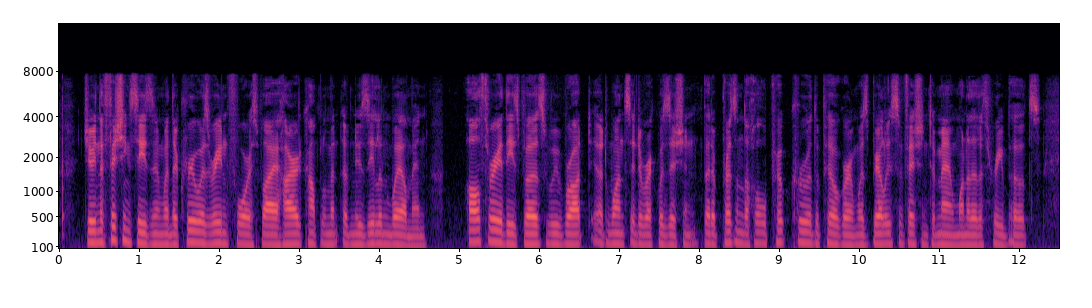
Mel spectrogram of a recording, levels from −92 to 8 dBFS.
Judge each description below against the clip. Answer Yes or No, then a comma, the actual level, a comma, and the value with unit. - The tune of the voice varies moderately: No, narrow, 1.9 semitones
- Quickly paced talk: Yes, fast, 230 wpm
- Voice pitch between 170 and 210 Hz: No, low, 125 Hz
